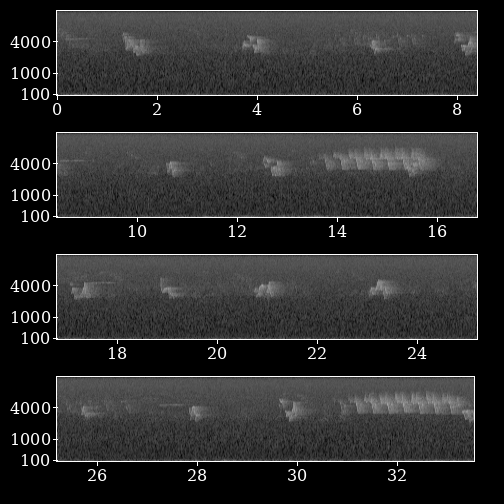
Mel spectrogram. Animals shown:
Black-capped Chickadee (Poecile atricapillus)
Red-eyed Vireo (Vireo olivaceus)
Ovenbird (Seiurus aurocapilla)
Black-throated Green Warbler (Setophaga virens)

